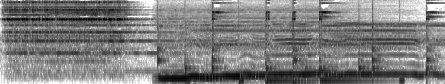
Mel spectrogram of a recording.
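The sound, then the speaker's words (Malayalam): An electric bell rings to signal the start of a stage play, a steady shrill ring lasting over a second, followed by other tonal sounds with sharp hits. “പ്രിയ കലാസ്നേഹികളെ അടുത്ത ബെല്ലോട് കൂടി നാടകം ആരംഭിക്കുന്നു”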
